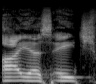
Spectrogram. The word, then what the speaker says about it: Hrish: HRISH for those of you on Spotify and Apple. So, yeah, you got to put that H in first. Hrish. The H is silent.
